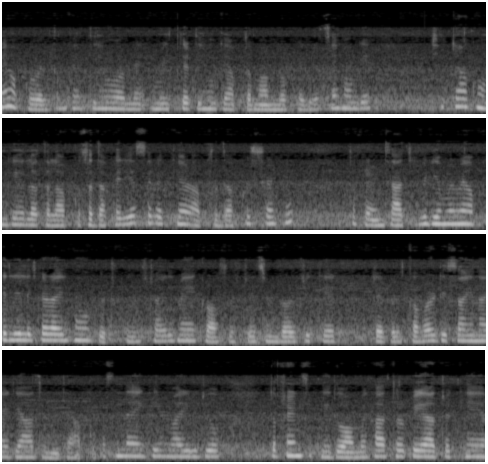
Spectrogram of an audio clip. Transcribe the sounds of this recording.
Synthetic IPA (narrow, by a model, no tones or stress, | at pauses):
ɛ̃aːp̚koʋɛlkəmkɐɦt̪iɦũɔːɾmɛ̃ʔʊmːiːd̪̚kɐɾt̪iɦũkiaːp̚t̪ɐmaːmloːɡxɛɾijət̪seɦõːŋɡeː | t͡ʃʰiʈaːkɦõːŋɡeɐlːaɦt̪aːlaːp̚kosɐd̪axɛːɾijət̪seɾɐkʰːẽɔːɾaːpsɐd̪axʊʃɾɐɦẽː | t̪ofɾɛ̃ɳɖzaːd͡ʒkiʋiːɖijomẽmɛ̃aːp̚kelielɪkəɾaːiɦũbjuːʈɪ̥fʊlsʈaːɪlmẽkɾɔːsɪsʈɾiːsɪ̃mbɾɔːld͡ʒike | ʈɾeːbəlkɐʋəɾɖɪzaːɪnaːiɡjaːt̪ʊmiːd̪ẽa̰ːp̚kopɐsə̃nd̪aːeɡiɦɐmaːɾiʋiːɖijo | t̪oːfɾɛ̃ːɳɖzɐpnid̪ʊaːõmẽxaːst̪ɔːɾpejaːd̪ɾɐkʰːẽ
